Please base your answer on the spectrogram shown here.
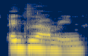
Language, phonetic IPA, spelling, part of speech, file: Polish, [ɛɡˈzãmʲĩn], egzamin, noun, Pl-egzamin.ogg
